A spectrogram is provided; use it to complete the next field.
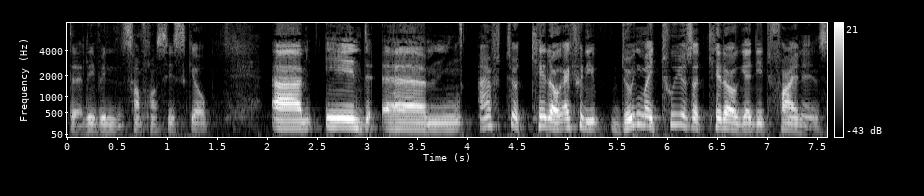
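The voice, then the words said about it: French accent. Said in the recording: “I'm from France originally, as you can tell from my accent.”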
